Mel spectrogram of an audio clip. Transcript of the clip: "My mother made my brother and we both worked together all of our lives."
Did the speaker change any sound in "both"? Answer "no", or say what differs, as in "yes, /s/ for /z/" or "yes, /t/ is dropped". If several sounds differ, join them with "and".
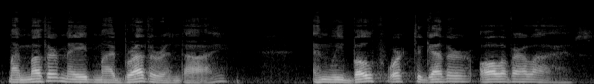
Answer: no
